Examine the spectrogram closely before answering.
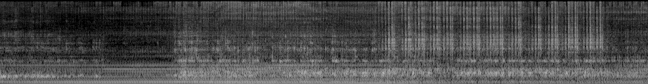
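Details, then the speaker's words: Gaggia Classic Pro espresso machine after replacing the leaking steam valve and knob, heated to temperature, no leaks: pump runs with steady mains hum and a rough rattly buzz building as water pushes through; unusual sound, cause unknown. "quick interesting sound so don't know what's going on"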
